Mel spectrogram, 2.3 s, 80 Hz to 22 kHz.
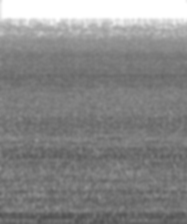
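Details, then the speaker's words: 2000 Honda CR-V idling roughly with uneven shaky thrum, P1399 random misfire worst when started cold, lessening as engine warms but never fully gone. "the problem we're experiencing with this car is a misfire that's pretty bad when you first started up cold and it diminishes as the car gets warmer but never a hundred percent goes away"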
